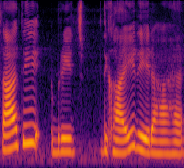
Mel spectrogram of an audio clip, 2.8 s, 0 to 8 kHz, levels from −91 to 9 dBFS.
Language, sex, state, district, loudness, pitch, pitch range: Hindi, female, Chhattisgarh, Raipur, -18 LUFS, 200 Hz, 185-235 Hz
